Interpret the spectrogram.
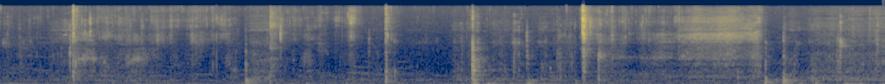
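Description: Close-miked eating sounds of a man chewing and biting chicken pieces, with a scatter of sharp mouth clicks and smacks; the loudest comes about six seconds in.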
